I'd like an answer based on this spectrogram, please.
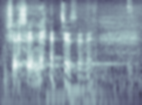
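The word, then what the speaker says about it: Chassenée: Así me dijeron que pronuncia, Chesenet.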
